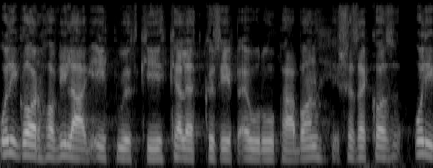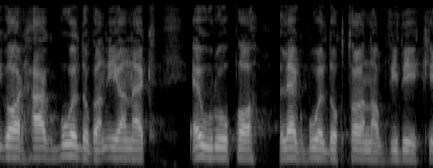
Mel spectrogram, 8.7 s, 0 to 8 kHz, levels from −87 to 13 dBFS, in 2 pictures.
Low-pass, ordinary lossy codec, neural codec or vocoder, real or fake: 7.2 kHz; none; codec, 16 kHz, 16 kbps, FunCodec, trained on LibriTTS, 50 frames a second; fake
